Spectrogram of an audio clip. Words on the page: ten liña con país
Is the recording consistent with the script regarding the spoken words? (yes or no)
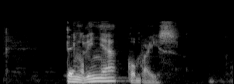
yes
